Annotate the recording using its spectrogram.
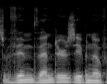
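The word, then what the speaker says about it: Wim Wenders: know too many wiim Wenders uh is it pronounced Vim venders even know if it's it's spelled ww um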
